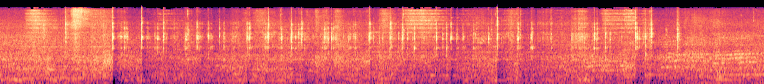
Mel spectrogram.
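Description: Coleman Feather single-burner stove being handled: many quick metal clicks and rattles with short hissy scrapes, fairly steady from about a second and a half in until near the end.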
